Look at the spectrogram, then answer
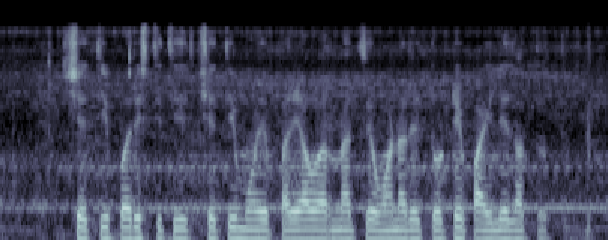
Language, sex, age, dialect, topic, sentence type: Marathi, male, 18-24, Southern Konkan, agriculture, statement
